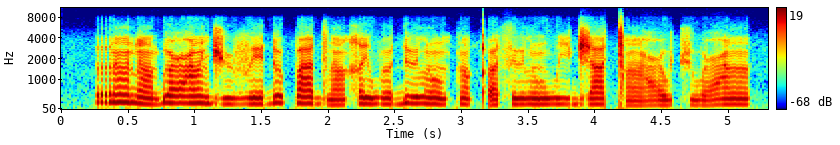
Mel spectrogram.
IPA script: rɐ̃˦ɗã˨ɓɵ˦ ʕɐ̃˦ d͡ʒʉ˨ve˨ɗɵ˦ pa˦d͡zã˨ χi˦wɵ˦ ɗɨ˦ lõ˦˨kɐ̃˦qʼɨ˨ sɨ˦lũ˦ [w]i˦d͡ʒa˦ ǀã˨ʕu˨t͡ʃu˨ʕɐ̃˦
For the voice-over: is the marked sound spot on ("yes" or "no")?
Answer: yes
